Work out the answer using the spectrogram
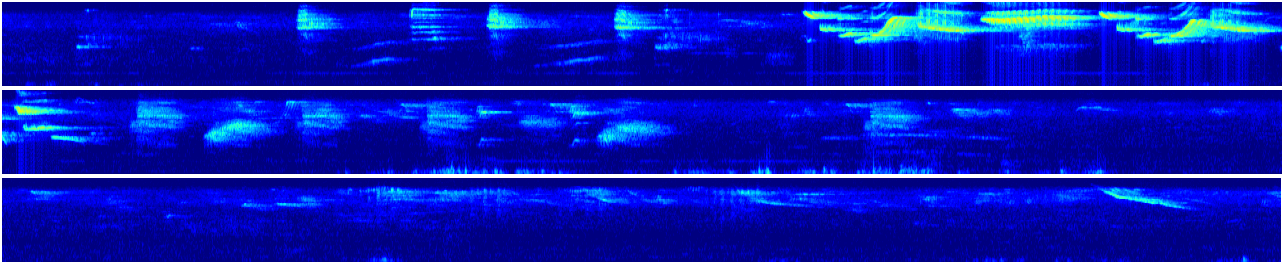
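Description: Songbirds chirping and trilling, busiest and loudest from about six to ten seconds in, with several low rumbling thumps a few seconds later.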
